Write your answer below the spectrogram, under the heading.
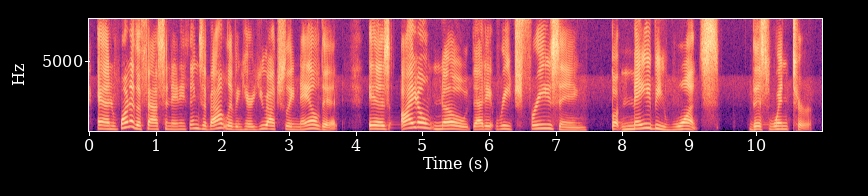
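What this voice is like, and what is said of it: American East Coast accent. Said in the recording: “you can hear my East Coast accent”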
